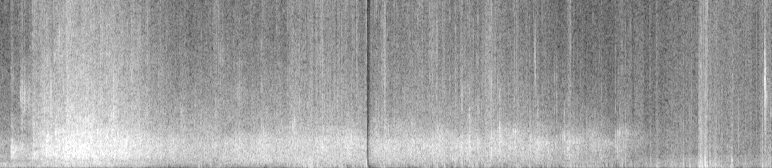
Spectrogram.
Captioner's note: applause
